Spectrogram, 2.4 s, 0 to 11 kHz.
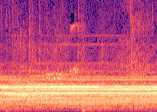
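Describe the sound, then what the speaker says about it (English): A basketball arena buzzer sounds at the end of the first half of a Class 1 District tournament girls' game, a steady, loud electronic drone holding unbroken through the full stretch against faint crowd noise. "Going to Damath, back to Sanders, to Turnbow for the three-pointer at the buzzer."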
